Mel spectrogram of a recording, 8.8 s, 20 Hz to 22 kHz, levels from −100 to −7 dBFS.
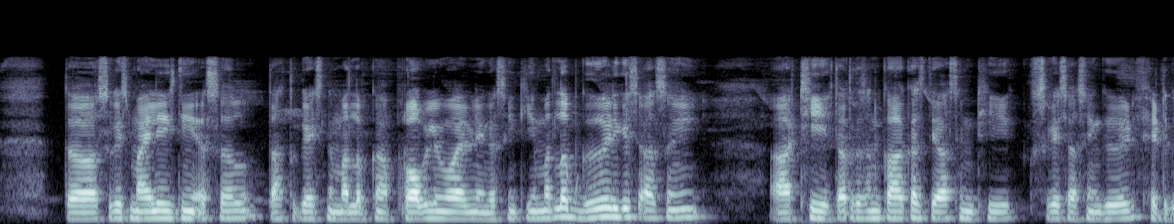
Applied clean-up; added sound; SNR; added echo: none; none; none; none.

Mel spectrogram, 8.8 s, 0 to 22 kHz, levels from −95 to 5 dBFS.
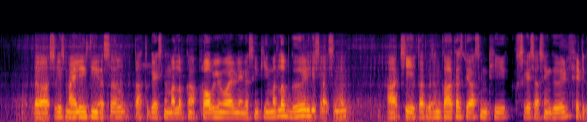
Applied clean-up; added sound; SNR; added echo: neural separator model SepFormer DNS4.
